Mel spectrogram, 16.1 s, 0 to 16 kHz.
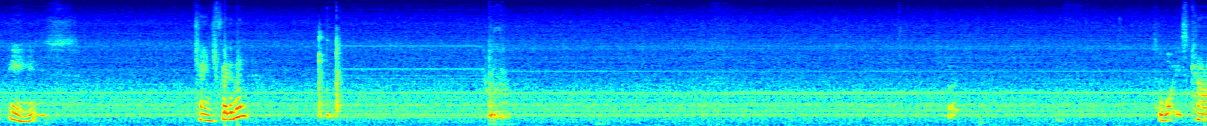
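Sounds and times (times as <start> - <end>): printer mechanical hum with whine: 0.0 - 16.0.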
